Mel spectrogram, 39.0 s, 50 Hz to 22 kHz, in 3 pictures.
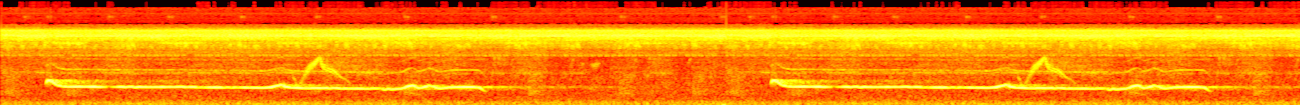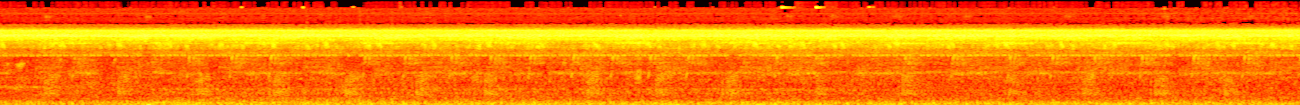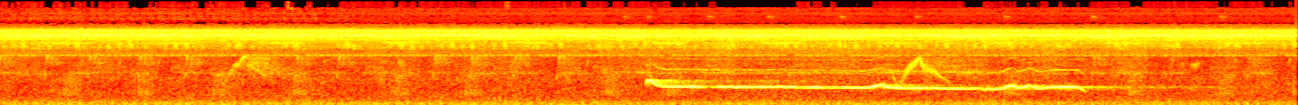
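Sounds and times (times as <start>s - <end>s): insects chirring: 0.0s - 38.9s
coyote howling: 0.4s - 5.5s, 7.7s - 12.8s, 32.4s - 37.7s.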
